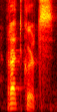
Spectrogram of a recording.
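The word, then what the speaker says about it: Rutgers: She's an associate professor of sociology and gender studies at Rodikert. That's a difficult name. How do you say that again? Ratkurtz.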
